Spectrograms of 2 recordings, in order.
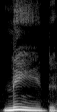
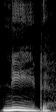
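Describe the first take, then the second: The two takes are said the same way.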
